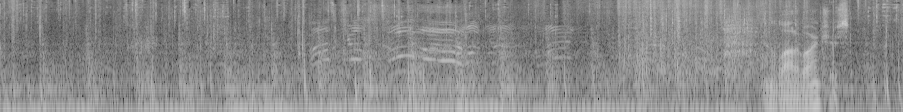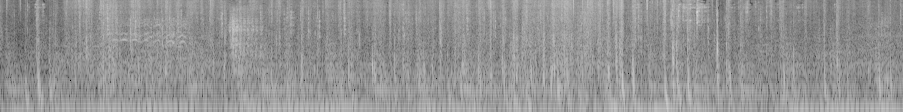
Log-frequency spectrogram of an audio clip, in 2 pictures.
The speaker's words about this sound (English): A lot of horses.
